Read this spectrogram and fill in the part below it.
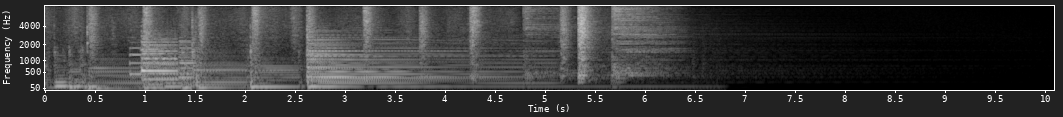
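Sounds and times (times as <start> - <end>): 
flute playing swing blues in F: 0.0 - 5.1.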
